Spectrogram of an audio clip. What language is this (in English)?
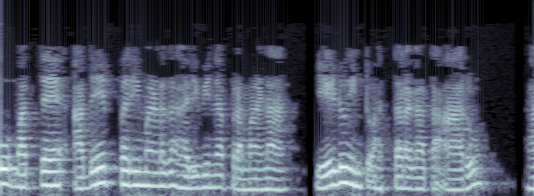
Kannada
